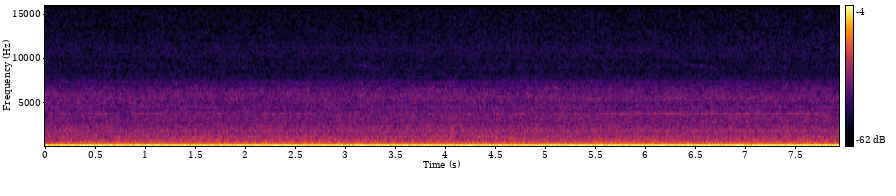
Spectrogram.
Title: 2012 lexus 450h cold start rattling noise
